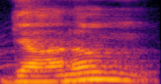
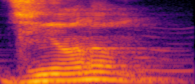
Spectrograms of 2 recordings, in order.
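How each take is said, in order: First: The word begins with a 'gya' sound. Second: The word begins with a 'jiya' sound. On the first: The speaker calls it wrong. "हमें आज तक क्या पढ़ा गया? ज्ञानम, ज्ञानम शब्द नहीं है" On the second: The speaker calls it right. "ज और या से मिलकर के बनता है जिया"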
